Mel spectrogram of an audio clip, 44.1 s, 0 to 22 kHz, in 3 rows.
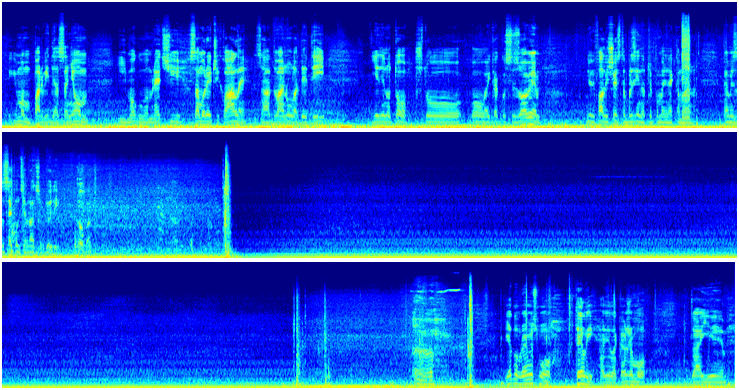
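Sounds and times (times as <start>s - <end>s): diesel engine idling: 0.0s - 44.0s
car door shutting: 13.5s - 14.1s, 17.8s - 19.5s, 35.2s - 40.9s.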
